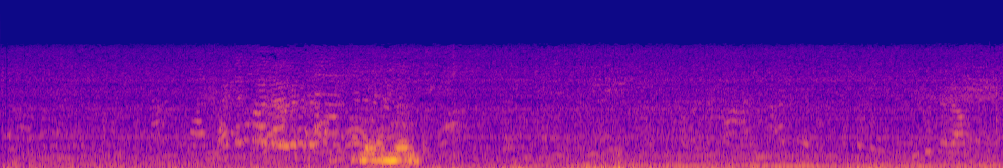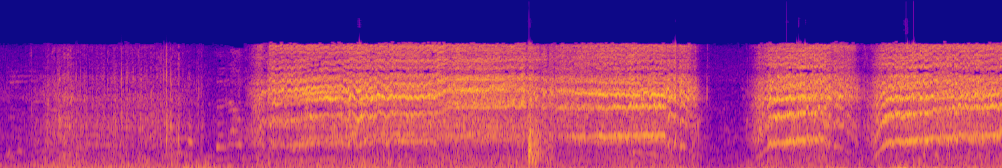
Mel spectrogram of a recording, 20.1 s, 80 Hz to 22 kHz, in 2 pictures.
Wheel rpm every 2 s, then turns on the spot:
0, 0, 0, 0, 10, 60, 210, 160, 110, 210.
8-10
